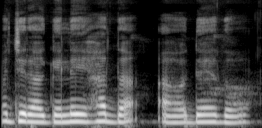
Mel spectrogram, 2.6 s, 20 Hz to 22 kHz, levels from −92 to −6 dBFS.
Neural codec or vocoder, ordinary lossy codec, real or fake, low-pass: none; none; real; none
